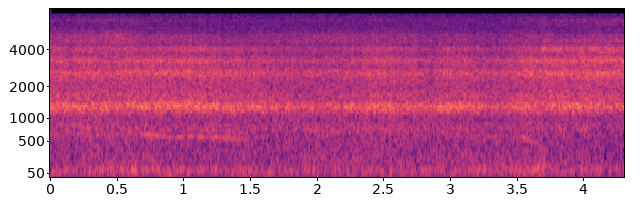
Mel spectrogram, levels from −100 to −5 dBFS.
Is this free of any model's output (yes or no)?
yes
